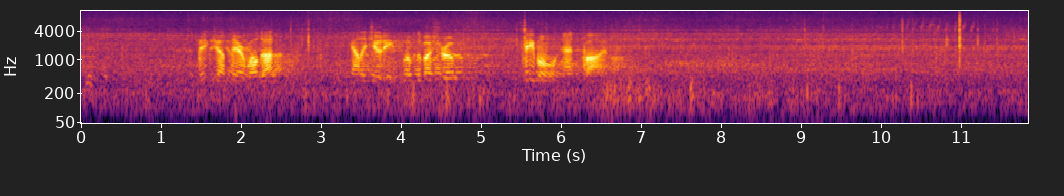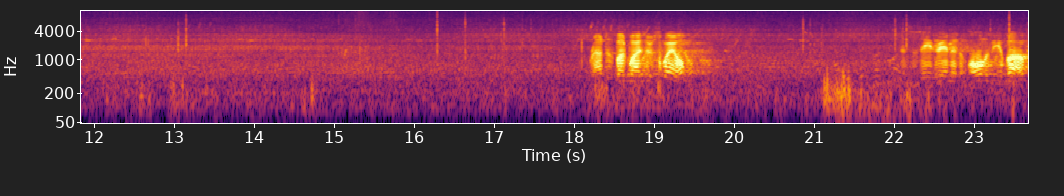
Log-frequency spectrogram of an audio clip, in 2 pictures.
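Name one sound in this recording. A horse gallops on grass at a distance, its hooves thudding.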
